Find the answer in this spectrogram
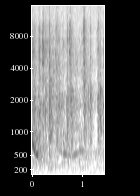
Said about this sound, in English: There you go. That was a weak applause. Next time.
